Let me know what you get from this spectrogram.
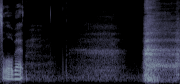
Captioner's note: deep breath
